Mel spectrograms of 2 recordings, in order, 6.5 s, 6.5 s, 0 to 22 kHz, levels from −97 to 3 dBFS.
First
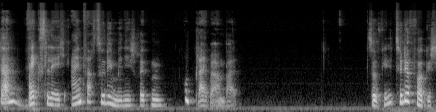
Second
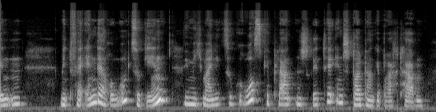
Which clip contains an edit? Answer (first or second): second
